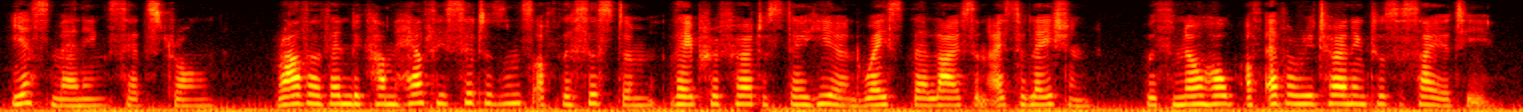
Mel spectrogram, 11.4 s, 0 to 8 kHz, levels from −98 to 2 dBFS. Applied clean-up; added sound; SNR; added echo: none; Purr; 8 dB; none.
